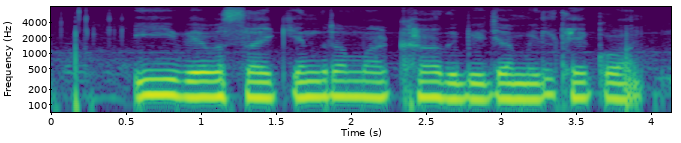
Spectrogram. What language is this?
Chhattisgarhi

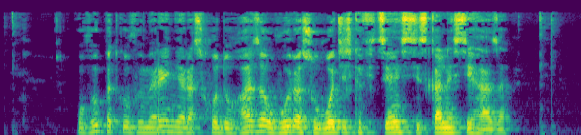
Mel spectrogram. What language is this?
Belarusian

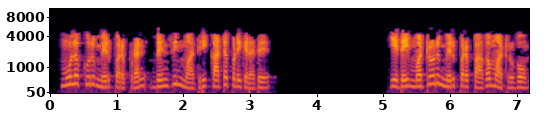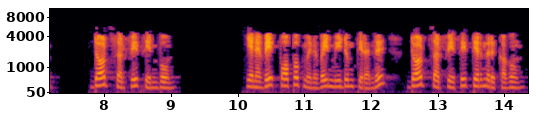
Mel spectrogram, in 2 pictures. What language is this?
Tamil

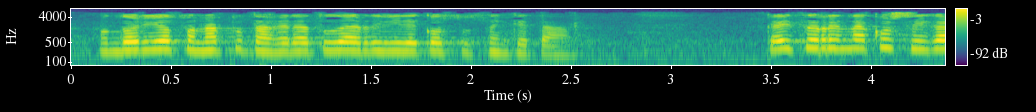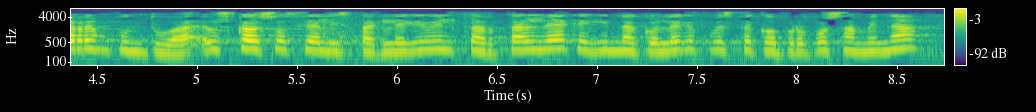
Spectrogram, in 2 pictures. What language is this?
Basque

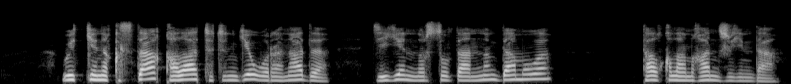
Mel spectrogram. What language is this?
Kazakh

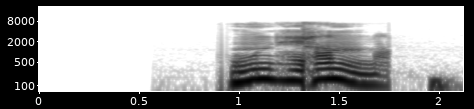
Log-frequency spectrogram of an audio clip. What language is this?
Icelandic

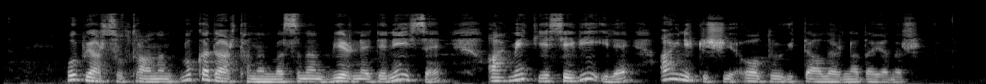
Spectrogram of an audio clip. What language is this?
Turkish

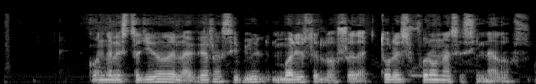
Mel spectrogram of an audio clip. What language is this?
Spanish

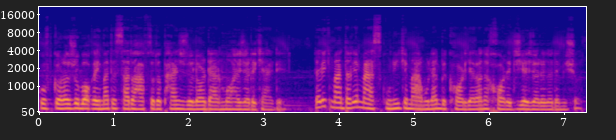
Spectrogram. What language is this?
Persian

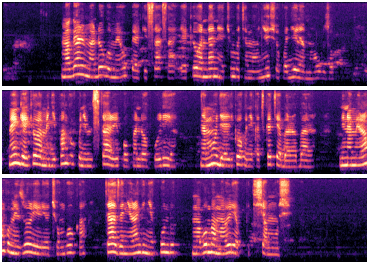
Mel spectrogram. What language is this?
Swahili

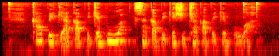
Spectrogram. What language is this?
Georgian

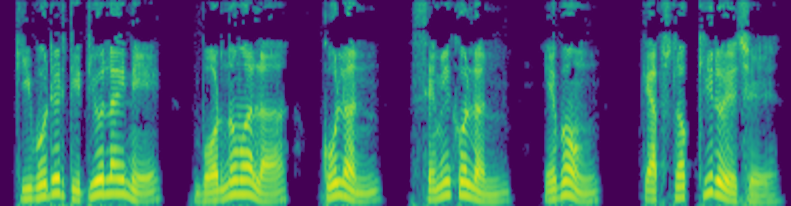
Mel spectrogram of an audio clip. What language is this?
Bangla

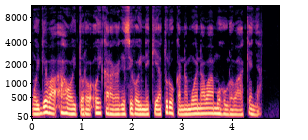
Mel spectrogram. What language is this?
Kikuyu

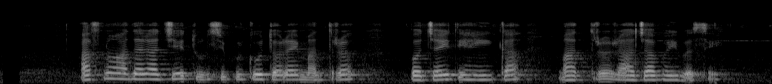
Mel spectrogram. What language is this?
Nepali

